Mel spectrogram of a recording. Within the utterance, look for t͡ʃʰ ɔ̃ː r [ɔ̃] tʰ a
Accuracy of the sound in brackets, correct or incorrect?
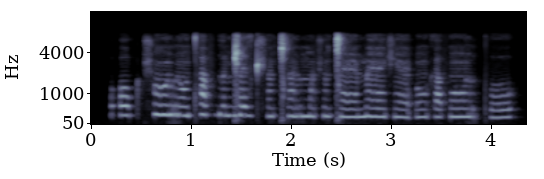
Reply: incorrect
